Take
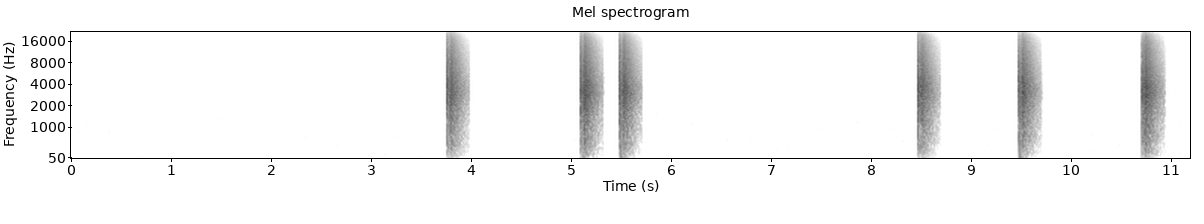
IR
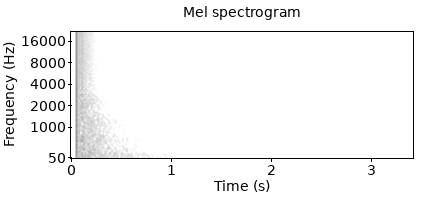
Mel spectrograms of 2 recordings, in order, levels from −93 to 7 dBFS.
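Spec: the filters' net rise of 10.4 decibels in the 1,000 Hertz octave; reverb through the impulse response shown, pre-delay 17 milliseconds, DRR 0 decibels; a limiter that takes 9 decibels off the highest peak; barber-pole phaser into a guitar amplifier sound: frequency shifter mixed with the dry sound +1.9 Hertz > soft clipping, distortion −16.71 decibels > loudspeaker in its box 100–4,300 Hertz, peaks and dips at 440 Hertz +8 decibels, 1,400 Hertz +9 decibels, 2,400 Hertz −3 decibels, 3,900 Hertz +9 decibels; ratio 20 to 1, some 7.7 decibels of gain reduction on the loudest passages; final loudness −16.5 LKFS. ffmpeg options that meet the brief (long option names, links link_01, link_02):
-filter_complex "[0:a]equalizer=frequency=1000:width_type=o:gain=8,acompressor=threshold=-22dB:ratio=20,alimiter=limit=-14.5dB:level=0:latency=1,asplit=2[link_01][link_02];[1:a]atrim=start_sample=2205,adelay=17[link_03];[link_02][link_03]afir=irnorm=-1:irlink=0,volume=4dB[link_04];[link_01][link_04]amix=inputs=2:normalize=0,asplit=2[link_05][link_06];[link_06]afreqshift=1.9[link_07];[link_05][link_07]amix=inputs=2:normalize=1,asoftclip=threshold=-21dB,highpass=100,equalizer=frequency=440:width_type=q:width=4:gain=8,equalizer=frequency=1400:width_type=q:width=4:gain=9,equalizer=frequency=2400:width_type=q:width=4:gain=-3,equalizer=frequency=3900:width_type=q:width=4:gain=9,lowpass=frequency=4300:width=0.5412,lowpass=frequency=4300:width=1.3066,volume=15dB"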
